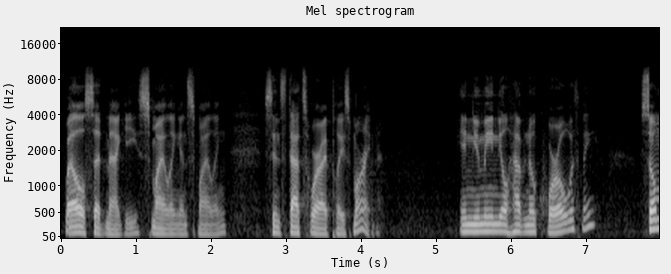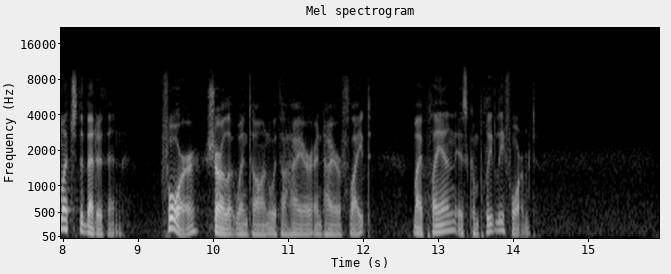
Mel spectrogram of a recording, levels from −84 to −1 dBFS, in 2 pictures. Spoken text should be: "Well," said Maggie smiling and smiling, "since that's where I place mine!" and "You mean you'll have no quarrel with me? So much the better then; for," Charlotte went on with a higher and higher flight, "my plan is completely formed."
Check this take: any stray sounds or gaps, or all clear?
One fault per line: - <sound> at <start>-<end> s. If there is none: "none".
none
